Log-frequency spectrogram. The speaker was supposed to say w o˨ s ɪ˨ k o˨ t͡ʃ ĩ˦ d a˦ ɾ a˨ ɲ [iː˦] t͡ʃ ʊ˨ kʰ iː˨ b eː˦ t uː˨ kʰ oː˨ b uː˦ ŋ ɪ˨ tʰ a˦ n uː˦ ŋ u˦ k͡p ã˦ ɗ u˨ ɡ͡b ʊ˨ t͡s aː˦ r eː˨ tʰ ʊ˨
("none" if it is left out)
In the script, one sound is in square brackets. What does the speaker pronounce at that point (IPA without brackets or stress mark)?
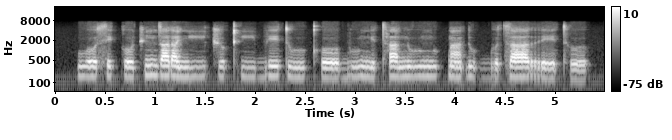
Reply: iː˨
